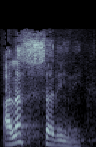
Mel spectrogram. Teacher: I did not pronounce Alif. I did not pronounce Lam. And in As Sariru, I only pronounce Hamza.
